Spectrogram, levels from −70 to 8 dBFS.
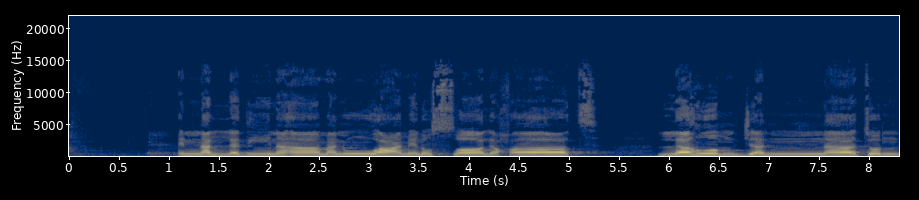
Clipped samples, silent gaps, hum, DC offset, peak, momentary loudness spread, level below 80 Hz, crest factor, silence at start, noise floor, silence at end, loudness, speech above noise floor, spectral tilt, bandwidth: under 0.1%; none; none; under 0.1%; -2 dBFS; 12 LU; -68 dBFS; 18 dB; 1.1 s; -58 dBFS; 0 s; -18 LUFS; 40 dB; -5 dB/octave; 14.5 kHz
